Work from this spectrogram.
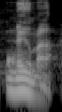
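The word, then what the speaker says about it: pneuma: Well the Greek is numa. I don't I'm not sure what the Hebrew is, but the Greek is numa.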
